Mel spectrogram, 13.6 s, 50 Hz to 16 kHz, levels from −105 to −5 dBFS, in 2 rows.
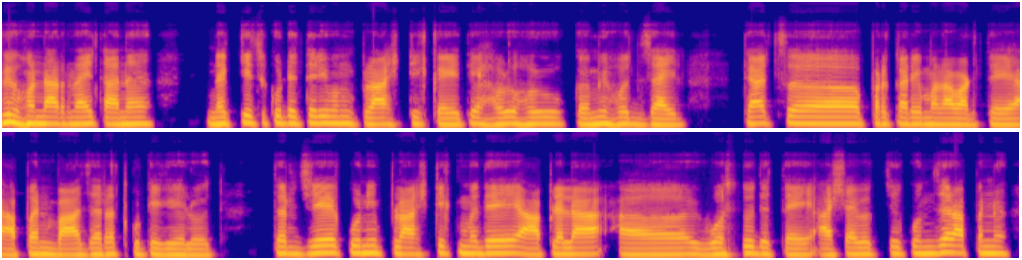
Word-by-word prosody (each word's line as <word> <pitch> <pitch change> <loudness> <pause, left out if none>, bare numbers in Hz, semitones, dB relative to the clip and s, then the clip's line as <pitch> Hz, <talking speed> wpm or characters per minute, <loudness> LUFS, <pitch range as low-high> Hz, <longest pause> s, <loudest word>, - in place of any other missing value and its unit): बी 180 - +5
होणार 150 -2 +3
नाही. 145 +1 +2
त्यानं 145 +1 +2 0.5
नक्कीच 150 +3 0
कुठेतरी 155 0 -1
मग 155 -1 0
प्लास्टिक 140 0 -1
आहे. 135 0 +1
ते 150 - -1
हळू-हळू 145 +1 -1
कमी 135 +2 +1
होत 140 +1 -1
जाईल. 125 -1 +1 0.4
त्याचप्रकारे 150 -2 +1
मला 135 -1 +2
वाटतंय, 130 0 0
आपण 130 +2 +1
बाजारात 130 +2 +2
कुठे 135 -1 -3
गेलो, 125 -1 -2 0.5
तर 155 -1 +1
जे 165 +2 +4
कोणी 165 0 +1
प्लास्टिकमध्ये 155 +2 0
आपल्याला 140 +1 +3 0.2
अ, 135 - 0 0.6
वस्तू 140 +2 -1
देतंय. 135 -3 -3
अशा 130 +2 0
व्यक्तीकडून 140 +2 -3
जर 170 +1 +3
आपण 155 -1 +1
145 Hz, 145 wpm, -22 LUFS, 135-150 Hz, 0.6 s, बी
